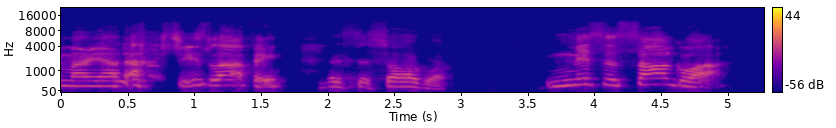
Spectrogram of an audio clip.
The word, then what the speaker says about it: Mississauga: director mariana barreto who is in is it misawa outside of toronto probably i said it wrong hi mariana she's laughing mr saga mississauga mississauga mrs saga okay see there we go thank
